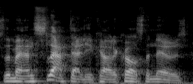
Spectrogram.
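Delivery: usual speaking voice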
